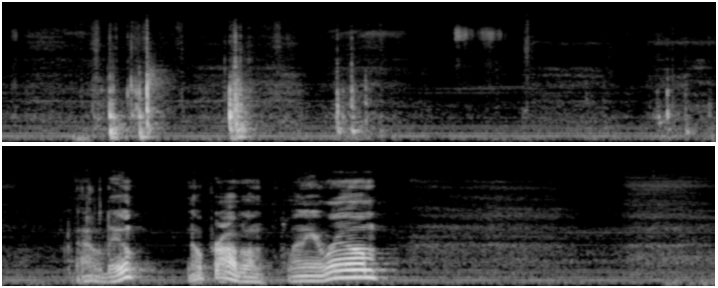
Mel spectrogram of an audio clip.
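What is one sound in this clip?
A plastic battery box knocks and scrapes against a metal frame.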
